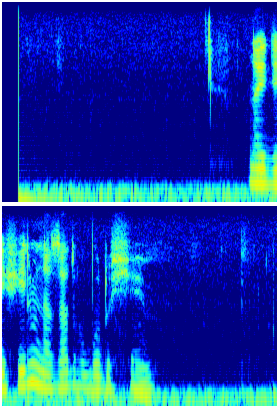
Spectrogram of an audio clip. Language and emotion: Russian, neutral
